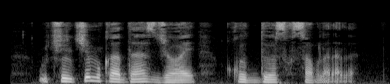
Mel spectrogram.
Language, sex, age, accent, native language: Uzbek, male, 25-34, Surxondaryo, Uzbek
